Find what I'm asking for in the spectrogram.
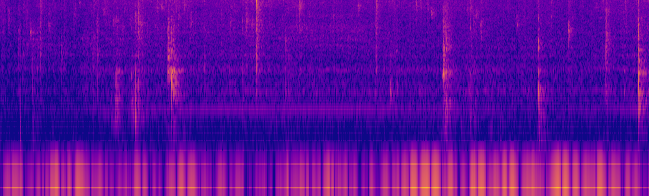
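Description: Onions and turmeric fry in hot oil with a steady crackling sizzle, punctuated by sharp spatula clinks against the pan every few seconds; no one speaks.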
